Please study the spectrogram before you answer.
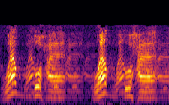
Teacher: هذه الواو رقيقة والضاد مفخمة. والضحى والضحى، هذان الصوتان غير متشابهين، صوت الواو رقيق والضاد مفخمة.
